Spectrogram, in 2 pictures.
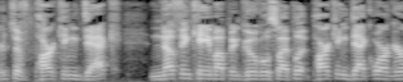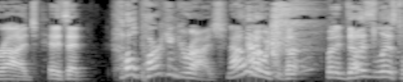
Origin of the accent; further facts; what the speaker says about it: Akron, Ohio, United States; moved away as an adult; also born or lived in Cleveland area, Ohio; I'm from Northeast Ohio. I was born and raised in Akron in Firestone Park, and I moved up to the Cleveland area, 40 miles north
